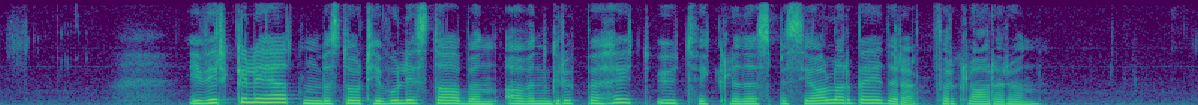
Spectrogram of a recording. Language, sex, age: Norwegian, female, 26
